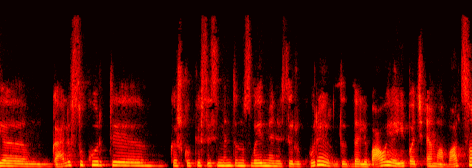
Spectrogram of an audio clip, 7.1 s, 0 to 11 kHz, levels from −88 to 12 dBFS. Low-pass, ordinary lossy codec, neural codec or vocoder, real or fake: 9.9 kHz; MP3, 48 kbps; none; real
